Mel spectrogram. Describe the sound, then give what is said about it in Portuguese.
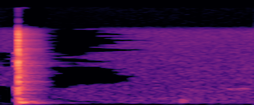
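A single sharp click of the Enter key being pressed on a computer keyboard, followed by near silence with a faint soft tap. “Vamos dar um enter.”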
